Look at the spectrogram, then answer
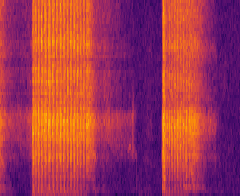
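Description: A voice imitates a machine gun, two loud rattling bursts of rapid staccato pulses, the first longer, the second shorter after a brief pause, heard close with no other sound.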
